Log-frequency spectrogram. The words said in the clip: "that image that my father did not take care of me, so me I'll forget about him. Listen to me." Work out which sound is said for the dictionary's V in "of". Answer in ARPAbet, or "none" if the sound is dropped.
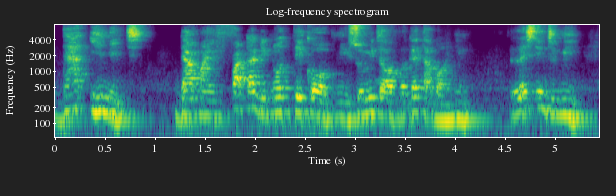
P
